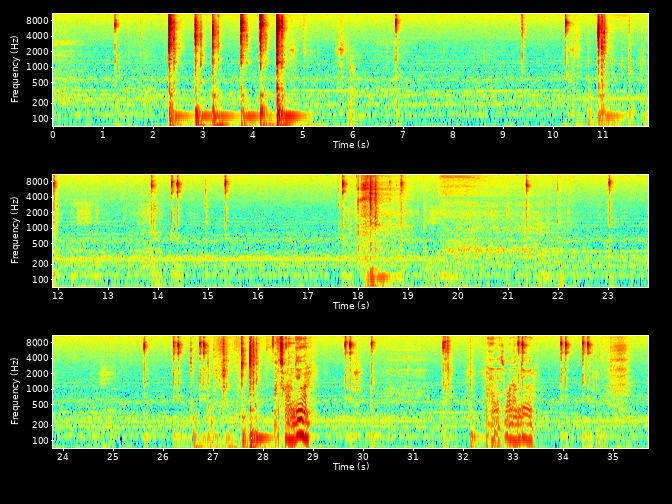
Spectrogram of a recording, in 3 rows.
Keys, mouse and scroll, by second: 2.4 r, 7.0-8.9 drag, 11.1 a, 14.4-17.3 drag, 18.4 a, 26.4-27.9 drag, 27.9 ctrl+j, 30.4-32.7 drag, 33.2-35.7 drag.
